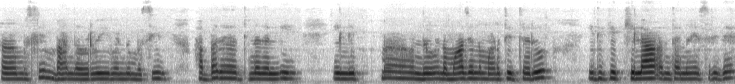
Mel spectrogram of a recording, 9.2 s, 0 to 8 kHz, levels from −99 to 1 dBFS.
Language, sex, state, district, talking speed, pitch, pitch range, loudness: Kannada, female, Karnataka, Belgaum, 90 wpm, 200 Hz, 195-210 Hz, -20 LUFS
